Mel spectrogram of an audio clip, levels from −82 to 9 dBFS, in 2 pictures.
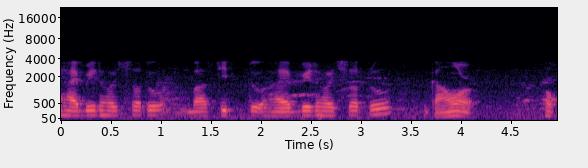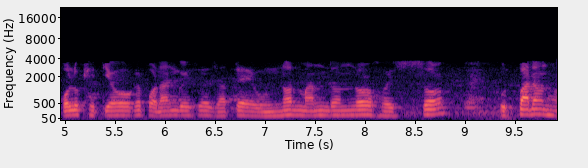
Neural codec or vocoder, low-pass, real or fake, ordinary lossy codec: none; 3.6 kHz; real; MP3, 32 kbps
